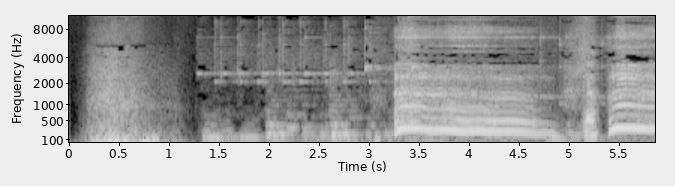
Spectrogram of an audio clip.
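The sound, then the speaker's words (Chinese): A voice imitates loud, wailing sobs of a friend breaking down in tears while drinking with companions in a comic routine. Light tinkling tones come first, then long, loud wavering cries with a brief catch before they resume. “这个时候忽然间有一个朋友呜呜大哭起来。”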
